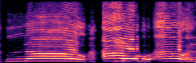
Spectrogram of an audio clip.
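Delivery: high, loud storybook yelps; hammed-up wail of hurt; acted pain cries. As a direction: yelp as if whacked. Coyote hit with a branch.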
